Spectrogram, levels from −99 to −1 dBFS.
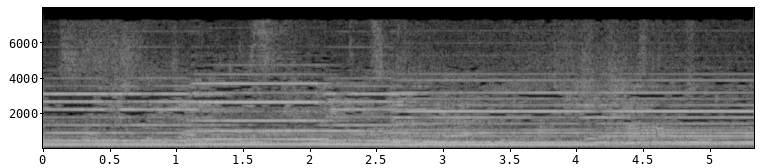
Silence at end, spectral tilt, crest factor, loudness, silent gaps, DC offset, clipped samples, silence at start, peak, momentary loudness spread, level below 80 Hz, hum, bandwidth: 0 s; -4.5 dB/octave; 12 dB; -30 LUFS; none; under 0.1%; under 0.1%; 0 s; -18 dBFS; 3 LU; -72 dBFS; none; 7.6 kHz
